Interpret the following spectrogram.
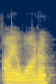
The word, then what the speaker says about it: Iowana: I'm not even going to try to pronounce his first name, but I know his last name's pronounced Iowana.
